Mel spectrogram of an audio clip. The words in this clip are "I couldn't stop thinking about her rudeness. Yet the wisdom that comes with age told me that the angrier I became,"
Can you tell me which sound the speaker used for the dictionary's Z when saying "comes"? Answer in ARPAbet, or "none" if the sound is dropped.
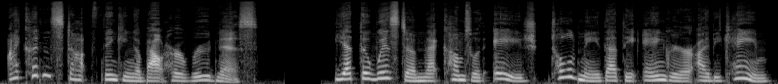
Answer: Z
